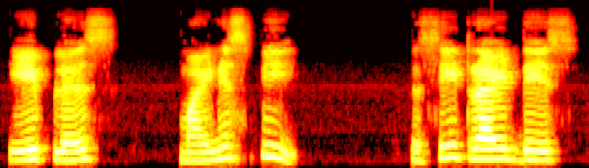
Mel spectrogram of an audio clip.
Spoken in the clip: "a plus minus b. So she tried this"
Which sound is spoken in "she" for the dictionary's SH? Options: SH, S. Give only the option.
S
